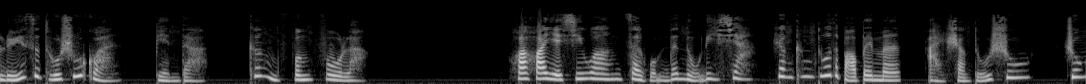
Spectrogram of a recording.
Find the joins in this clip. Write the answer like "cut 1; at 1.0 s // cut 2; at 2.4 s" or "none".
cut 1; at 1.5 s // cut 2; at 7.6 s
